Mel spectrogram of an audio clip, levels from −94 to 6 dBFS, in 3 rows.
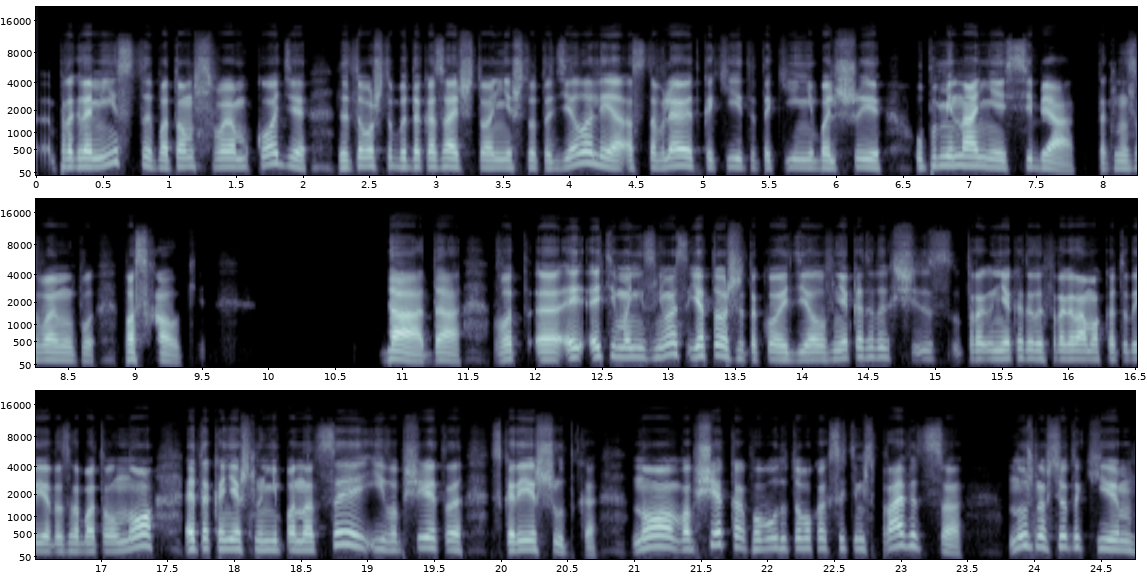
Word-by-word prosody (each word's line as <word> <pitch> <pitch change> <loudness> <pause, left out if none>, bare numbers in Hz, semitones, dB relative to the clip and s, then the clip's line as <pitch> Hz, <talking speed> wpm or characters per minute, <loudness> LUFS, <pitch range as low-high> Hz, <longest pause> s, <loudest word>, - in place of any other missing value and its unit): программисты 160 +3 +1
потом 155 +3 -1
в 165 - -8
своем 150 0 -1
коде, 180 -7 -1 0.2
для 140 0 -3
того, 165 +3 -1
чтобы 160 -2 -4
доказать, 155 0 +3
что 140 - -3
они 140 0 -1
что-то 135 -2 -6
делали, 180 - 0
оставляют 165 +5 +3
какие-то 140 0 -8
такие 135 +3 -8
небольшие 140 +1 -1 0.2
упоминания 170 -1 +3
себя, 135 -8 +1 0.2
так - - -11
называемые 135 +1 0
па - - -8 0.2
пасхалки. - - -1 1.3
Да, 150 -7 +8
да, 125 -1 +1 0.2
вот, 145 +4 -4
э, - - -1
э, - - +5
этим 190 -1 +1
они 185 0 -1
занимаются. 195 +5 -2
Я 200 +2 +6
тоже 200 -7 0
такое 145 -1 -1
делал 140 +1 -1
в 140 - -17
некоторых 185 +2 -4
сч - - -4
с 150 -1 -15
про 155 0 -2
в 155 - -6
некоторых 160 -1 -2
программах, 150 -1 +1
которые 150 0 -3
я 145 - +4
разрабатывал, 150 +1 -3
но 225 +8 +3 0.2
это, 190 +2 +3
конечно, 185 -1 +1
не 170 0 -3
панацея, 170 - +1
и 185 - -7
вообще, 165 +5 -5
это 175 -5 +2 0.2
скорее 175 +1 +3
шутка. 150 -4 -5 0.2
Но 220 +2 +4
вообще, 185 +9 +2
как 220 -7 -4
по 180 - -5
поводу 195 0 -7
того, 195 0 -4
как 195 0 -7
с - - -9
этим 190 -1 -10
справиться, 235 +5 0 0.3
нужно 225 -1 -2
всё-таки, 205 -4 -2
160 Hz, 165 wpm, -23 LUFS, 145-185 Hz, 1.3 s, Да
